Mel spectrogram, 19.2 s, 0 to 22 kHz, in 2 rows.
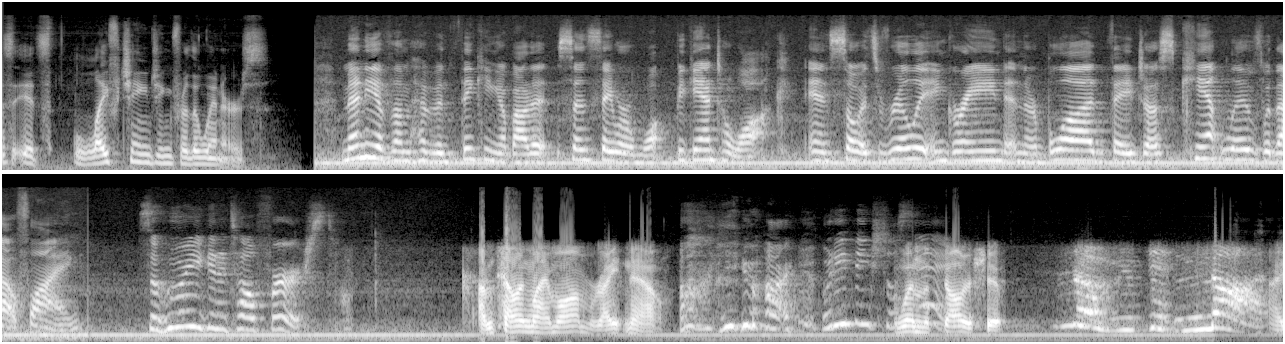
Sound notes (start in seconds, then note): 14.7 laughing; 17.9 mother On Phone Speaker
